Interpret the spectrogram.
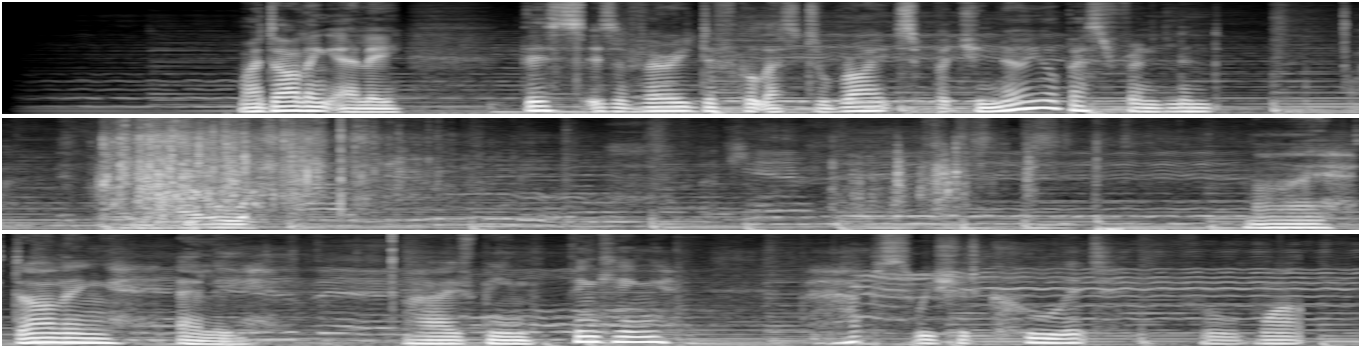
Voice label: Commercial

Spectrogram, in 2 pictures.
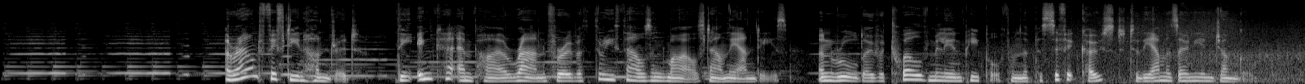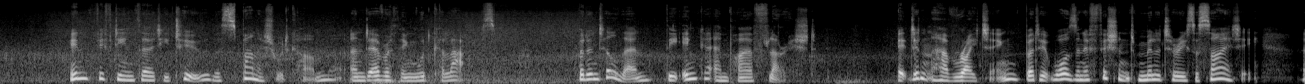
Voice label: Narrative

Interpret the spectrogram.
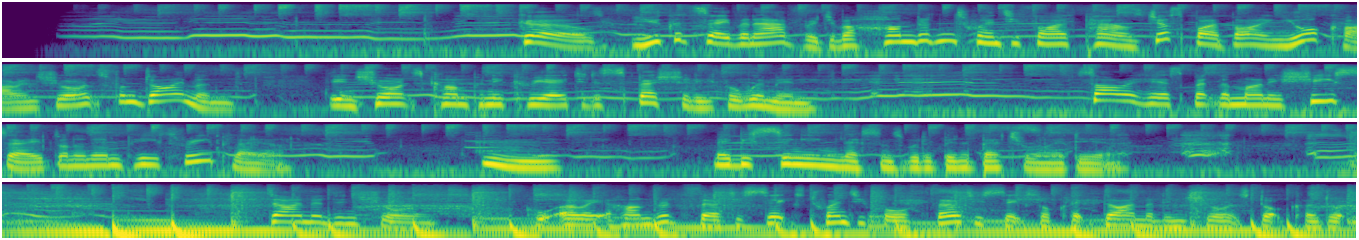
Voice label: Commercial

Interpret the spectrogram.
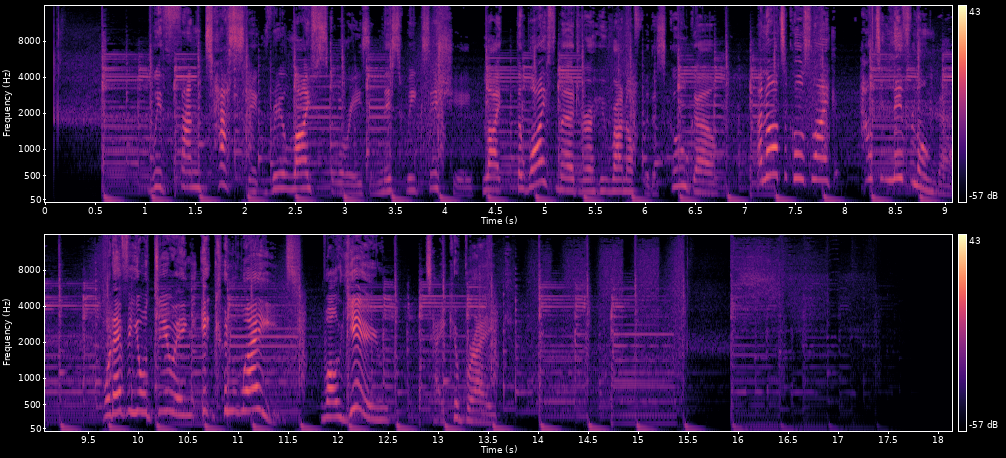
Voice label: Commercial voice reel

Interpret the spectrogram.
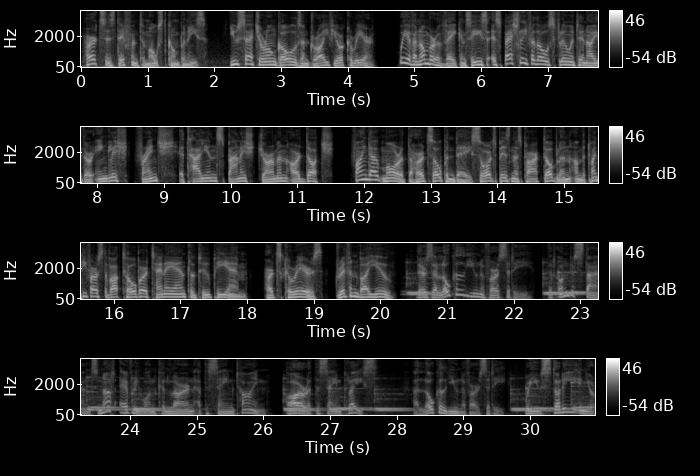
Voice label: Commercial

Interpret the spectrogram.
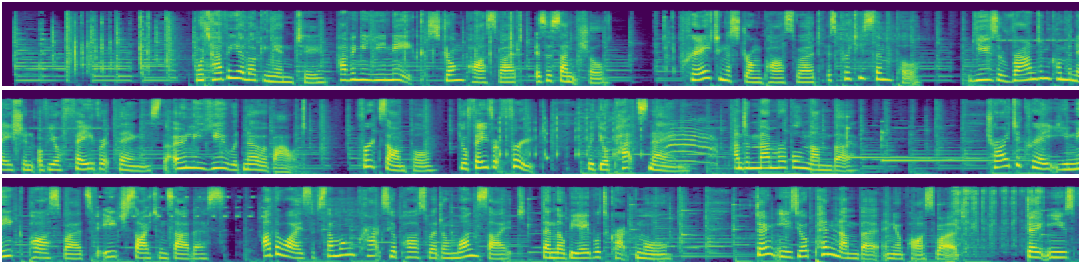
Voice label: Narrative

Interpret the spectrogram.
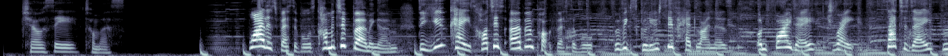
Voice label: Commercial

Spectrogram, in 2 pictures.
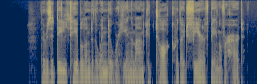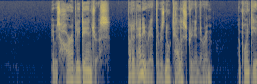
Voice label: Narrative

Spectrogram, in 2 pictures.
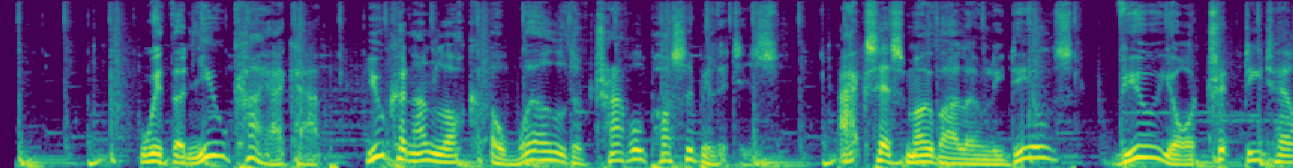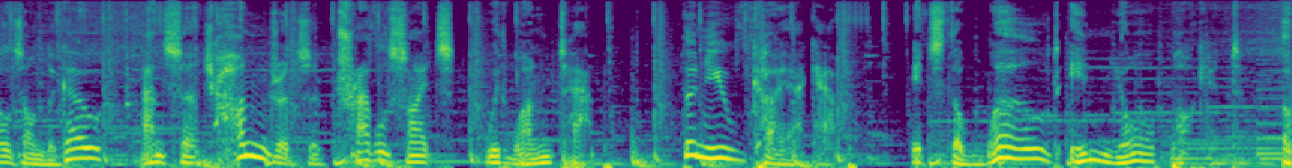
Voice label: Commercial

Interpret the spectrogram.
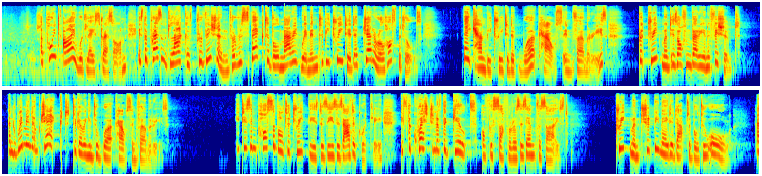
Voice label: Drama

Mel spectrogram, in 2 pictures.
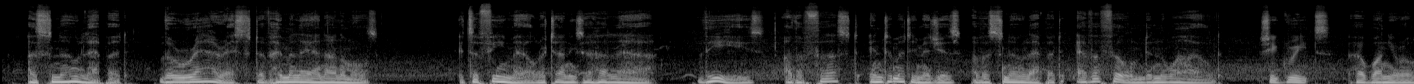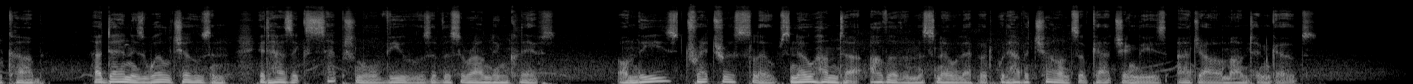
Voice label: Documentary

